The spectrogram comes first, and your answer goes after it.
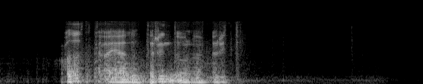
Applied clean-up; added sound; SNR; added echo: neural mask model RNNoise.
